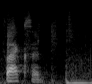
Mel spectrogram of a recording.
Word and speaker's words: flaccid: Flaccid. It's actually pronounced flaccid.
